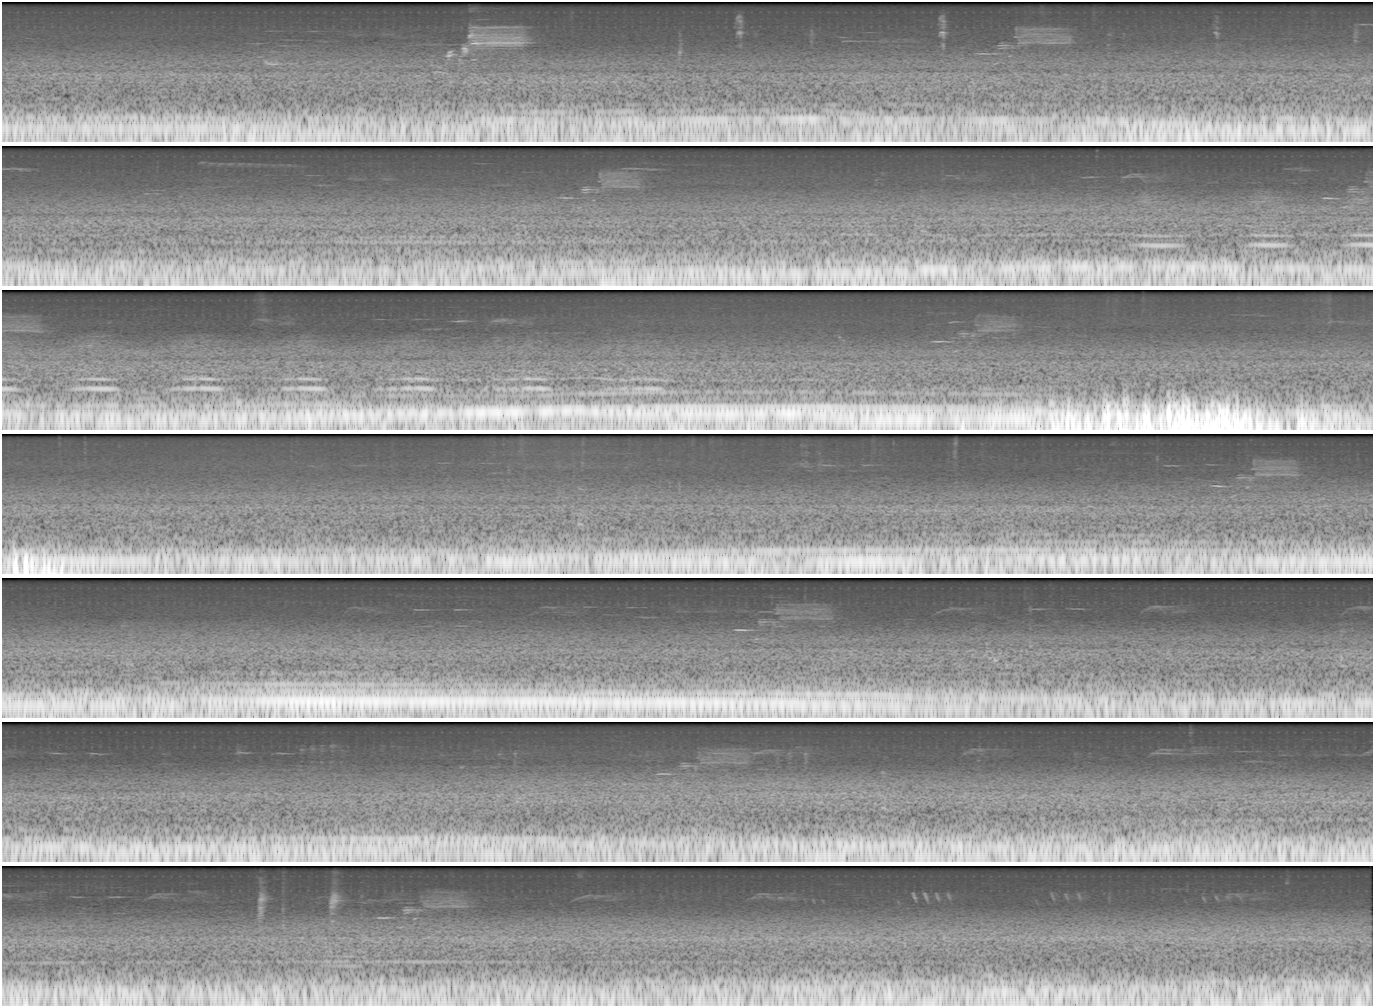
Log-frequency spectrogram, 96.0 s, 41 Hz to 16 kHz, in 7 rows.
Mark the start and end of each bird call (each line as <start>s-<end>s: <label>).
4.0s-14.2s: Red-winged Blackbird (Agelaius phoeniceus)
15.4s-17.0s: Downy Woodpecker (Dryobates pubescens)
16.7s-18.2s: Song Sparrow (Melospiza melodia)
19.0s-20.5s: Red-winged Blackbird (Agelaius phoeniceus)
24.4s-25.3s: unidentified bird
26.1s-28.0s: Red-winged Blackbird (Agelaius phoeniceus)
31.9s-32.6s: unidentified bird
36.6s-37.7s: Red-winged Blackbird (Agelaius phoeniceus)
39.6s-40.2s: Red-winged Blackbird (Agelaius phoeniceus)
45.4s-46.3s: unidentified bird
49.1s-50.3s: unidentified bird
52.7s-54.2s: Red-winged Blackbird (Agelaius phoeniceus)
60.2s-62.0s: Song Sparrow (Melospiza melodia)
62.0s-63.4s: Red-winged Blackbird (Agelaius phoeniceus)
64.9s-71.5s: Blue Jay (Cyanocitta cristata)
66.0s-66.9s: Eastern Phoebe (Sayornis phoebe)
68.2s-68.8s: Eastern Phoebe (Sayornis phoebe)
73.1s-73.9s: Red-winged Blackbird (Agelaius phoeniceus)
74.9s-76.8s: Red-winged Blackbird (Agelaius phoeniceus)
78.1s-84.1s: Eastern Phoebe (Sayornis phoebe)
80.5s-81.5s: Song Sparrow (Melospiza melodia)
82.9s-83.6s: Blue Jay (Cyanocitta cristata)
84.5s-87.1s: Red-winged Blackbird (Agelaius phoeniceus)
87.7s-90.6s: Eastern Phoebe (Sayornis phoebe)
91.0s-95.9s: American Goldfinch (Spinus tristis)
